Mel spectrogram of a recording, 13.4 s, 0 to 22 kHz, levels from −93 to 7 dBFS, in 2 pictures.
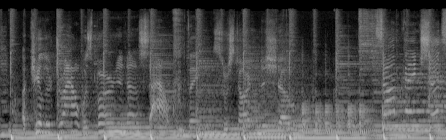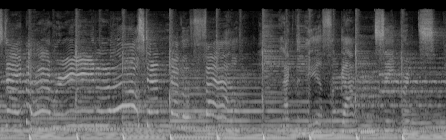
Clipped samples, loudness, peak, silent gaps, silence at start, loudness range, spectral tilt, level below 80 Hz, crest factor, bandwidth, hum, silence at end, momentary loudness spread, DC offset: under 0.1%; -26 LUFS; -10 dBFS; none; 0 s; 2 LU; -4 dB/octave; -32 dBFS; 16 dB; 17 kHz; none; 0 s; 5 LU; under 0.1%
